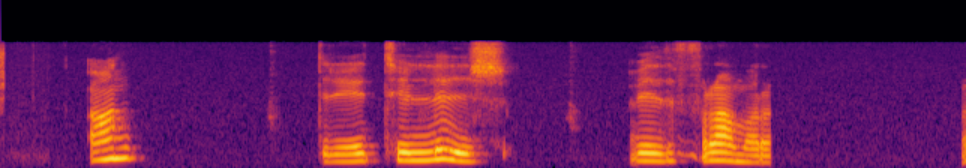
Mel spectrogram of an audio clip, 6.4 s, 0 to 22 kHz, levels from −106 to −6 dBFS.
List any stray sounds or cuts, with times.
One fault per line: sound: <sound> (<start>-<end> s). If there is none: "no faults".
no faults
